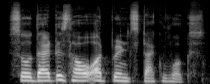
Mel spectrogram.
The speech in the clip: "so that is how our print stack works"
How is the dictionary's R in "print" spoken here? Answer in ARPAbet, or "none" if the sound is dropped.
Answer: R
